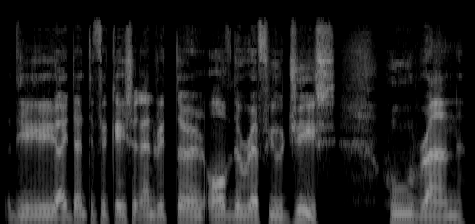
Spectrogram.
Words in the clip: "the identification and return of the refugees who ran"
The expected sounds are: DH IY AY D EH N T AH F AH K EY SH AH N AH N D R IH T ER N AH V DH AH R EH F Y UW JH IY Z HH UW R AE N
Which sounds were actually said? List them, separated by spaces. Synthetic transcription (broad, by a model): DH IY AY D EH N T AH F AH K EY SH AH N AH N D R IH T ER N AH V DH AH R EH F Y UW JH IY S HH UW R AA N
